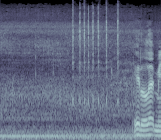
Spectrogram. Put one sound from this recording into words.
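A fishing reel clicks rapidly.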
